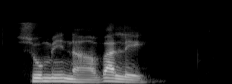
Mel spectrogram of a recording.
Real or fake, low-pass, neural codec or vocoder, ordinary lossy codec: fake; 7.2 kHz; codec, 16 kHz, 0.7 kbps, FocalCodec; AAC, 64 kbps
